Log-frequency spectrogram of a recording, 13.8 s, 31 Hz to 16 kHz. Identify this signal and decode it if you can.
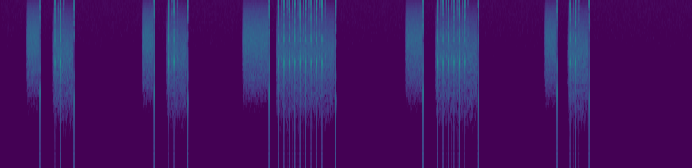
Pulse dialling, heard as a rotary dial, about 9 pulses a second. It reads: 2 2 9 6 2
